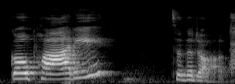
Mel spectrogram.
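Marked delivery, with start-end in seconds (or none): 0.1-0.9 high, loud imitation of the parrot. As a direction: squawk it out like the parrot. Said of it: "And then my bird goes".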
